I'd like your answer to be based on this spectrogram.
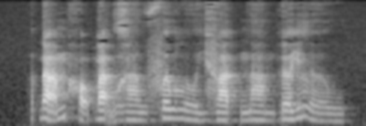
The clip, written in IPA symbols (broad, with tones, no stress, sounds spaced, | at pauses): ɗ a̰˧˥ m h ɔ̰˧˨ ɓ a̰˧˨ w ɣ a̤˨˩ w f ə˧ w l o̤˨˩ j v a˨˩ t̚ n a̤˨˩ m ɗ ə˨˦ j l ə̤˨˩ w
